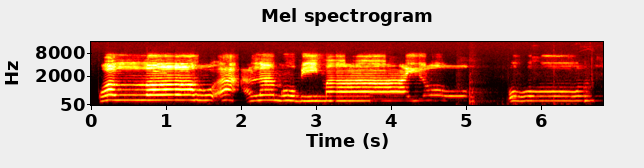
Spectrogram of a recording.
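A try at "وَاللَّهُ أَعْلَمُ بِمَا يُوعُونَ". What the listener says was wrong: bagus, tapi wallahnya ibu artikulasinya wow gitu. Jangan gitu. Ada w, ada l. Wallah.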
